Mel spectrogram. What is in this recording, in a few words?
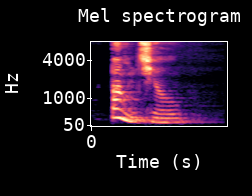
"bangqiu", Mandarin; sports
